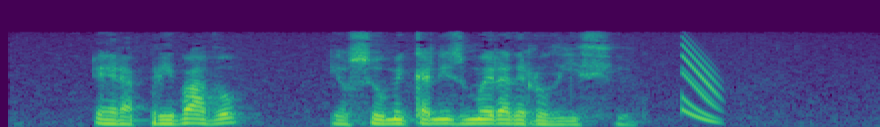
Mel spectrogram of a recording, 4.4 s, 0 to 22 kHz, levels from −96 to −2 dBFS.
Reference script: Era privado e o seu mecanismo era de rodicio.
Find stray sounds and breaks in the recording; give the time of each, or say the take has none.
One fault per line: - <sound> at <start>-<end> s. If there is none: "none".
- chirp at 3.4-3.6 s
